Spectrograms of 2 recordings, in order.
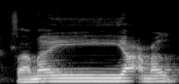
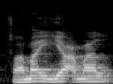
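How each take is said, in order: First: The nasal sound is held and lengthened. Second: The nasal sound is short, not held. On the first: The speaker calls it right. "harusnya dibaca dengan ditahan gunnahnya" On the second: The speaker calls it wrong. "justru dibaca dengan tanpa gunnah"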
